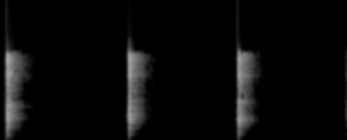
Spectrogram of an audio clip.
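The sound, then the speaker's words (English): Wooden finger cymbals give four sharp, dry clacks, spaced roughly a second apart. Each is brief with a quick decay, with silence between the strikes. “I have my wooden finger cymbals on right now,”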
